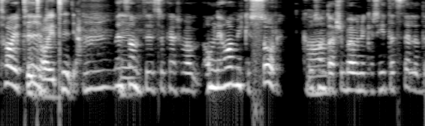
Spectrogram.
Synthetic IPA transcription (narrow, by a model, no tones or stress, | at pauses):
t̪ʰɑːjt̪ʰːt̪ʰɑːjɪt̪ʰiːd̪ja̰mɛnsamt̪ʰiːd̪ɪt̪sɔkʰanʂəmaɔmnɪɦaɾmʏkːəsɔɾk | ɔsɔnt̪d̪æːʂɔbɛhøːvəɳɪjkanʂəhɪt̪ːaɛt̪st̪ɛlːə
